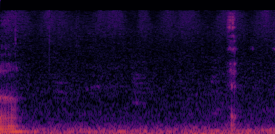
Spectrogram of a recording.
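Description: A pause in an old spoken-word recording of a man talking. The recording's steady low hum and faint hiss carry through, with a short click near the end just before he speaks again.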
